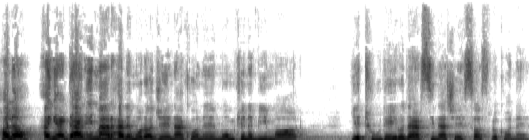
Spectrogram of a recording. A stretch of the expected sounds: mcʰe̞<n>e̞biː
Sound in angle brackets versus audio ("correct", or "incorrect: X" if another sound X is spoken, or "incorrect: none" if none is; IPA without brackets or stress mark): correct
